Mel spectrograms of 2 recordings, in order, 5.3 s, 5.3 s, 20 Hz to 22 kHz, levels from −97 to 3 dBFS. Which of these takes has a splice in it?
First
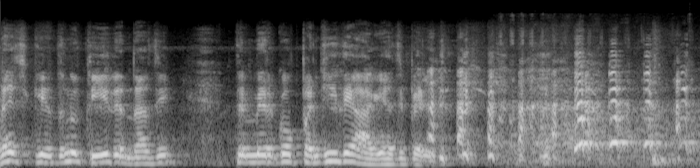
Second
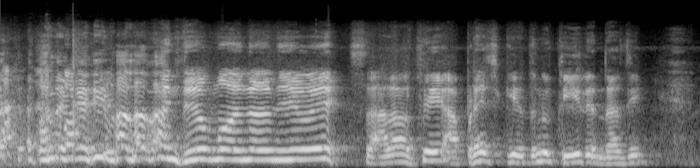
second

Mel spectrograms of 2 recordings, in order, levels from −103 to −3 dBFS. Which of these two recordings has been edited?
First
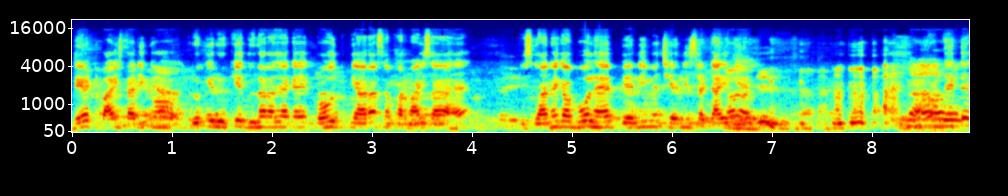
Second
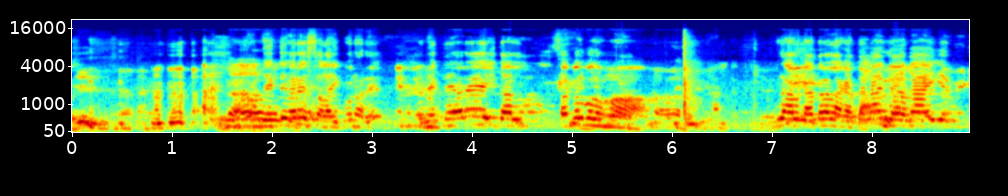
first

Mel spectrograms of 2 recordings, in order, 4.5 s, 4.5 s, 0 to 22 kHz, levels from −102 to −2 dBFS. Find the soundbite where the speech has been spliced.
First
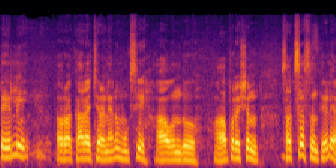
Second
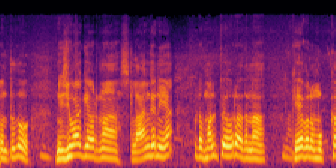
second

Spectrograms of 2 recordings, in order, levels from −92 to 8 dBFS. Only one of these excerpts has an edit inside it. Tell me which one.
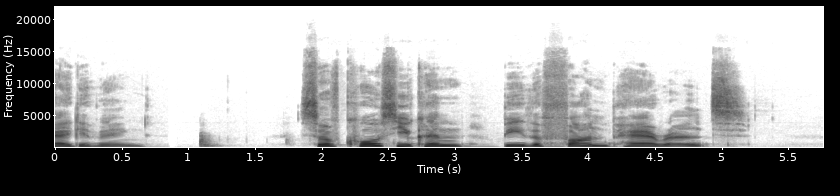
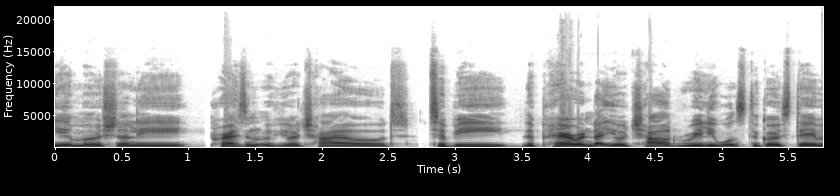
second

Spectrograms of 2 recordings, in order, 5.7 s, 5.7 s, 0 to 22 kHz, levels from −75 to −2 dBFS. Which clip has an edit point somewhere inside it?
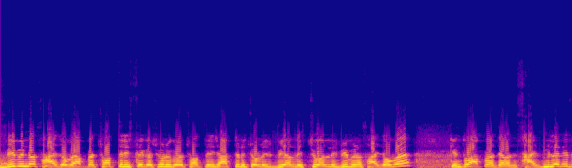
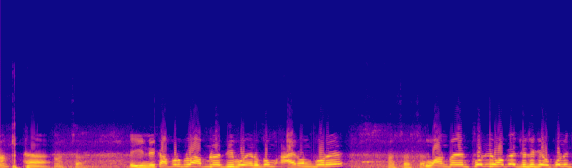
second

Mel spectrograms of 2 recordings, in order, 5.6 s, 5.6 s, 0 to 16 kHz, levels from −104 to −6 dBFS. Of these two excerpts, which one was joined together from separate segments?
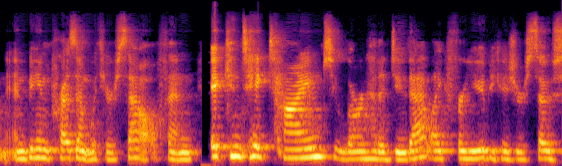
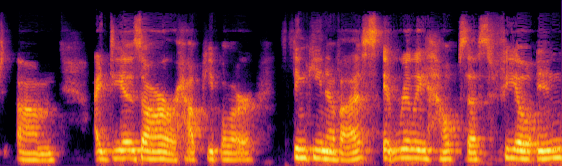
first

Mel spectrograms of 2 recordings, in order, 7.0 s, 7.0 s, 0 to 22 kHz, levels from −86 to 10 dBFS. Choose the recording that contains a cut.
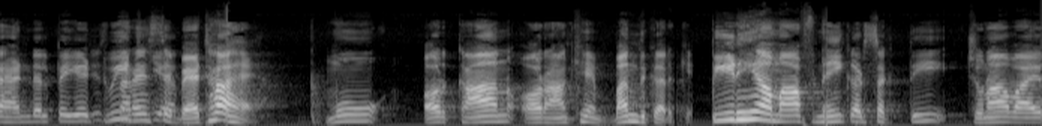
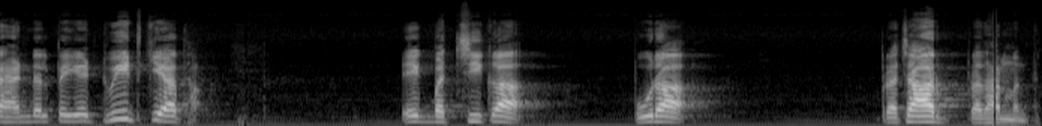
first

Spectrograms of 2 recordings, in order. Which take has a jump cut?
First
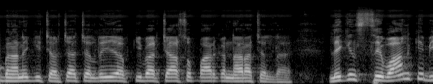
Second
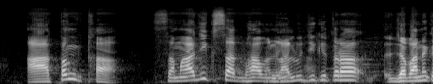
second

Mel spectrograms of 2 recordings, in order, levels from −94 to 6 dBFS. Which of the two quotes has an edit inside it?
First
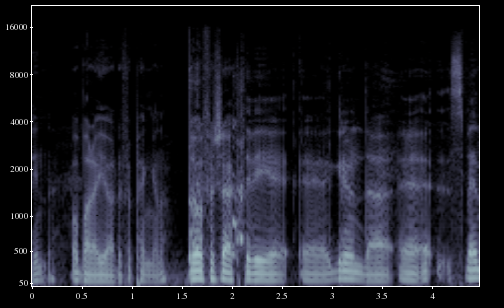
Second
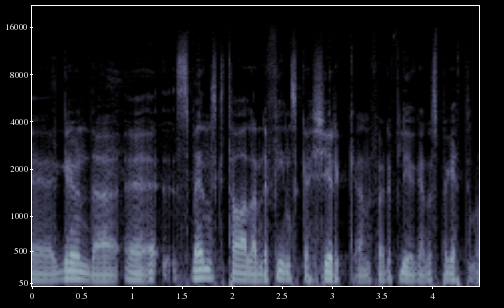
first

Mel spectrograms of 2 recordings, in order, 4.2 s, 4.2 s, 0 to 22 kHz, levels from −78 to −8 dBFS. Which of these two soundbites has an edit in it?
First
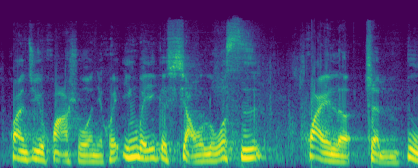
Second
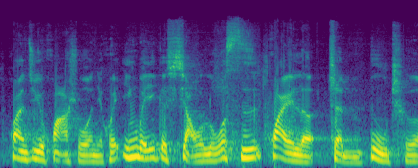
second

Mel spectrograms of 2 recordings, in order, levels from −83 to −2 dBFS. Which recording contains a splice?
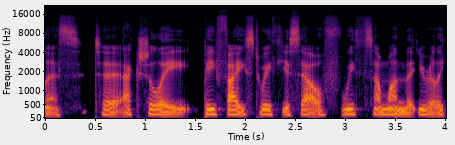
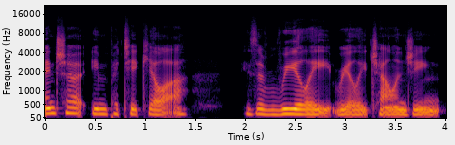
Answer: first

